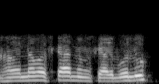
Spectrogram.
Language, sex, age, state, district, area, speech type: Maithili, male, 18-30, Bihar, Samastipur, urban, conversation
